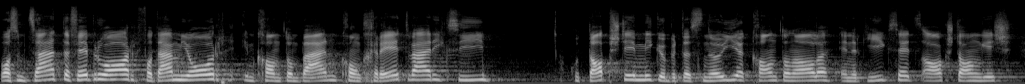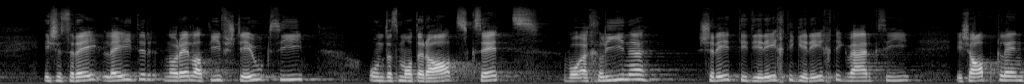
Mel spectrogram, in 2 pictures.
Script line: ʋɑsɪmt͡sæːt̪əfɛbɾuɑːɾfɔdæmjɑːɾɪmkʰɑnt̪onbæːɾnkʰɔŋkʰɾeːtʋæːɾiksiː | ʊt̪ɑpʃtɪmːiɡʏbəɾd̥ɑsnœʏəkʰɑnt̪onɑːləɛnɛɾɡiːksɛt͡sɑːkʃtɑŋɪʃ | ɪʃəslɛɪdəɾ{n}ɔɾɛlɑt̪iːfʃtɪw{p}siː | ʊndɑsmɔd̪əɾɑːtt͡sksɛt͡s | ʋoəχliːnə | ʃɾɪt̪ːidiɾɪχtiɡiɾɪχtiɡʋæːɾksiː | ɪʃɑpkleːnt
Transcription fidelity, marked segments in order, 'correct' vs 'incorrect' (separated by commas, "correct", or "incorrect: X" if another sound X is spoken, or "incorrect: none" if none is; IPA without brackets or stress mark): correct, incorrect: k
